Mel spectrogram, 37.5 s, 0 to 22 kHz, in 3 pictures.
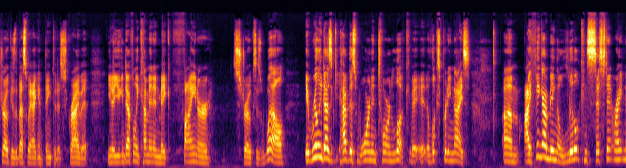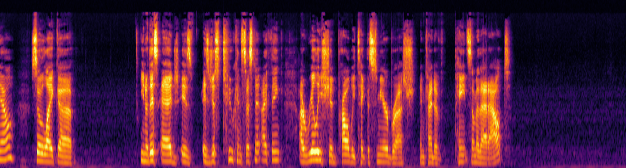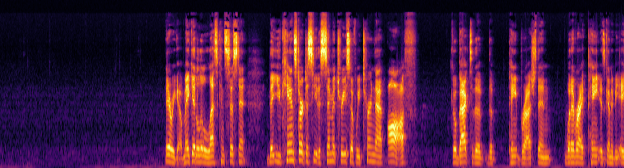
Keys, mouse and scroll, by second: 0.4 ctrl+middle click, 0.7 ctrl+middle click, 1.1 f, 1.3 middle click, 1.7 ctrl+middle click, 2.4 click, 2.7 click, 3.7 click, 4.3 click, 4.7 click, 4.9 click, 5.0 ctrl+middle click, 5.3 middle click, 5.5 ctrl+middle click, 5.8 middle click, 8.8 ctrl+middle click, 9.1 middle click, 9.5 middle click, 9.7 ctrl+middle click, 9.8 shift+middle click, 9.9 shift+middle click, 10.1 ctrl+middle click, 10.4 middle click, 10.6 f, 10.9 ctrl+middle click, 11.1 middle click, 12.5 middle click, 12.7 ctrl+middle click, 12.8 ctrl+middle click, 14.0 f, 14.3 ctrl+middle click, 14.8 middle click, 15.2 middle click, 18.2 ctrl+middle click, 18.4 middle click, 19.9 click, 20.6 f, 21.2 click, 21.9 click, 23.0 click, 25.6 click, 25.7 shift+middle click, 26.1 click, 26.8 click, 27.5 ctrl+middle click, 27.8 ctrl+middle click, 27.9 shift+middle click, 27.9 middle click, 28.3 middle click, 29.1 middle click, 29.3 ctrl+middle click, 29.5 ctrl+middle click, 29.9 middle click, 30.1 ctrl+middle click, 30.5 middle click, 30.7 ctrl+middle click, 32.3 click, 32.6 click, 34.3 click, 34.7 f, 35.7 click, 36.0 click, 37.2 click.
